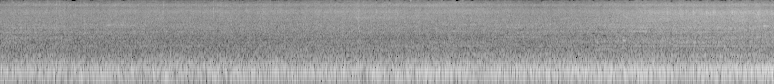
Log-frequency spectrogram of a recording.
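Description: Truck engine and road noise heard from inside the cab while driving: a steady low drone that grows slightly louder near the end.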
